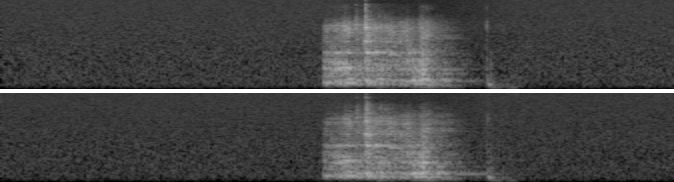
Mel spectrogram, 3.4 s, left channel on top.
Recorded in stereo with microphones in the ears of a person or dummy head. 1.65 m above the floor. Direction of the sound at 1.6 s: 30° left (ahead or behind).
